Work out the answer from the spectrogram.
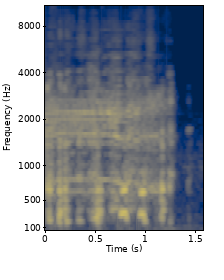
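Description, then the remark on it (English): A goat bleats once in a long, wavering, nasal cry lasting over a second, loud, then cuts off into near silence. “That's a goat. We've got a chicken and a goat now. Yeah, that was a goat.”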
